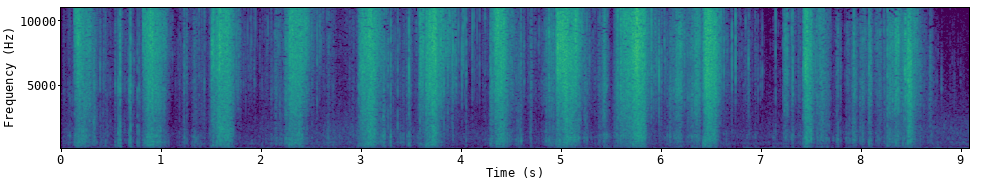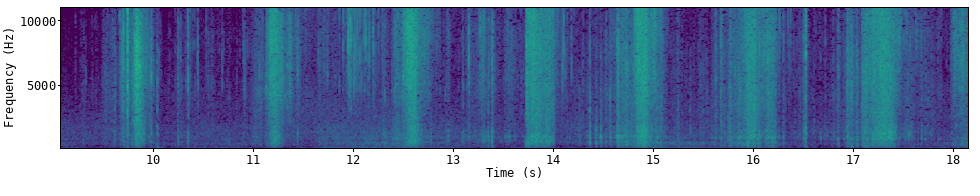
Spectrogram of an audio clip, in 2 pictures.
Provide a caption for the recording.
footsteps pebble each 01
walking on a pebble beach
walking, pebble-beach, footsteps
